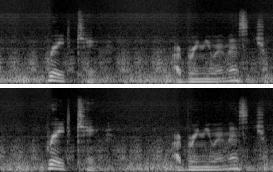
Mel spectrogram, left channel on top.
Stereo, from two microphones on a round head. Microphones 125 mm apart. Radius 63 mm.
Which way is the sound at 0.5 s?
40° right (ahead or behind).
